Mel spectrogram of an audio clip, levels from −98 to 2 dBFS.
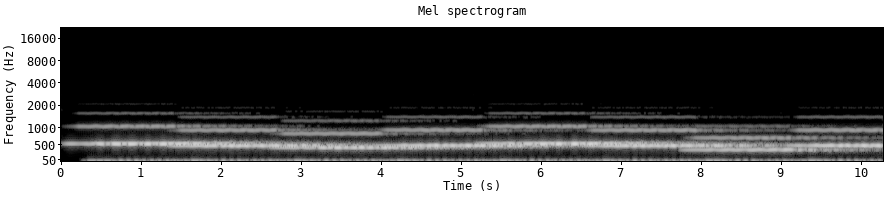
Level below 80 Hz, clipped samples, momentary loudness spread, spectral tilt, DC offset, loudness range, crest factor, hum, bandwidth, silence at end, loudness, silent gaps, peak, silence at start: -52 dBFS; under 0.1%; 5 LU; -3.5 dB/octave; 0.2%; 2 LU; 10 dB; none; 1.7 kHz; 0 s; -24 LUFS; none; -12 dBFS; 0 s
